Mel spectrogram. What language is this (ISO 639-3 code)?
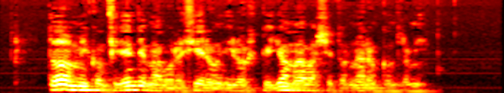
spa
